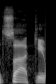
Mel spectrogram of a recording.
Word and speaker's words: Psaki: The P is silent. Saki, roll it.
